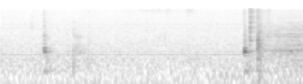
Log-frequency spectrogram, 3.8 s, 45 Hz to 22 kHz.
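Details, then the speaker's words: Commodore Amiga 500 from late 1980s, stored 25 years in a cupboard, first power-on: sharp dry clicks from the empty floppy drive over faint hum, the usual Amiga drive clicking; normal. "ah yes funny thing things come back to you the old amiga clicking drive"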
